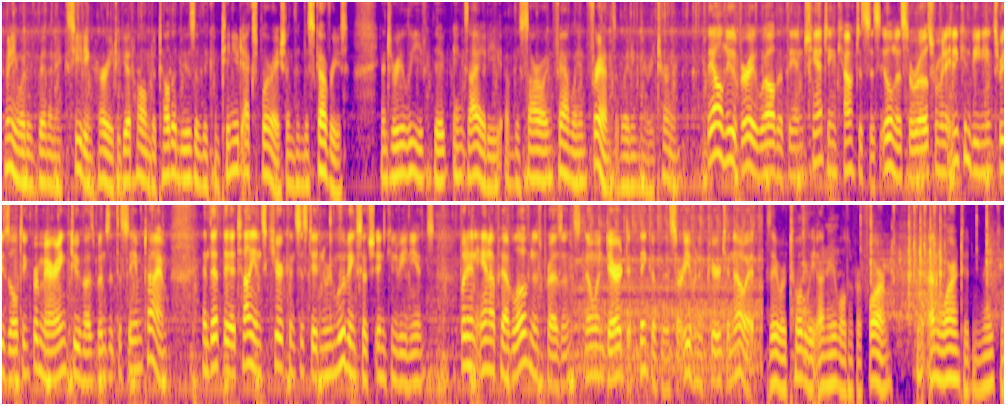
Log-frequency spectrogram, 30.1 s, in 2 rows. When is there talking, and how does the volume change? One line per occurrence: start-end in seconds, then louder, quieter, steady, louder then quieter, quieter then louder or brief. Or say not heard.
0.0-30.0 steady.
